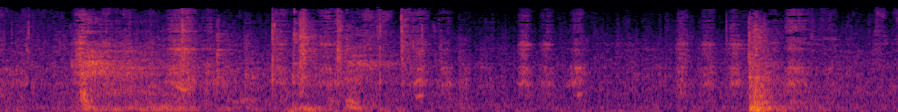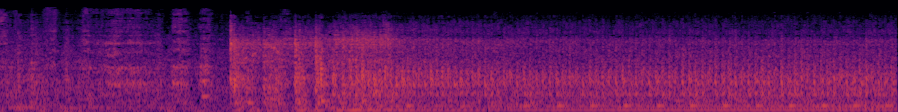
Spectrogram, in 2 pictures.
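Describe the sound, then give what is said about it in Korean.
A few clunks and rattles, then a man starts a truck and puts it in gear; the engine turns over and settles into a steady, rumbling idle in the rain, with no voices. “그가 시동을 걸고 기어를 넣는 내내 정준은 추위에 이가 부딪히고 눈앞이 아득하여 아무 말도 나오지 않았다.”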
